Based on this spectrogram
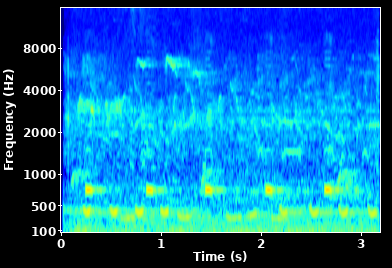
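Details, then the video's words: Coppersmith barbet giving its continuous metronomic tuk tuk tuk call: short hollow low notes in a steady series, with a second, slightly higher run of brief tonal notes alongside and faint thin chirps from other birds. "Metronomic call of Coppersmith Barbet"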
